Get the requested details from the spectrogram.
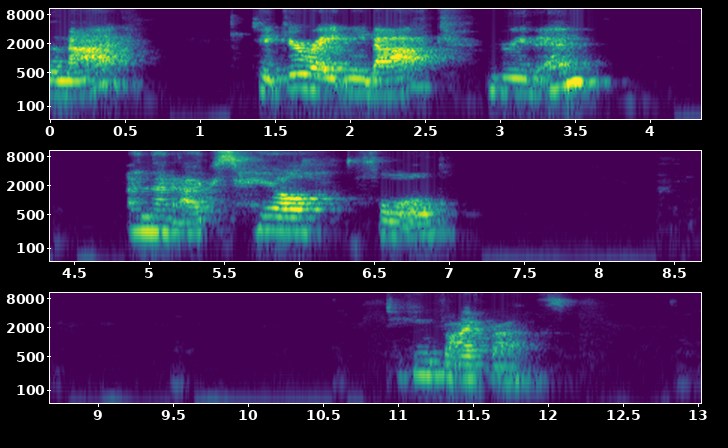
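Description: A young woman speaks calmly into a nearby microphone, in short phrases with pauses.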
